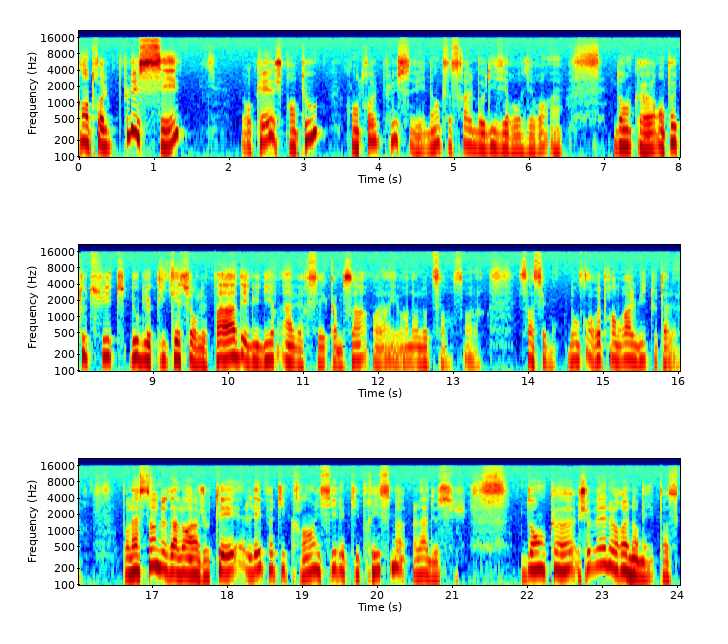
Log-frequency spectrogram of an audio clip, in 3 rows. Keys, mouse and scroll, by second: 0.8 ctrl+c, 2.6 click, 4.0 ctrl+v, 6.0-9.2 drag, 10.7 click, 12.9 click, 14.3 click, 14.7 space, 15.0-15.4 drag, 17.0 click, 17.6-18.6 drag, 18.0-18.8 typing, 19.8-20.7 scroll up 1, 20.2-21.8 middle drag.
